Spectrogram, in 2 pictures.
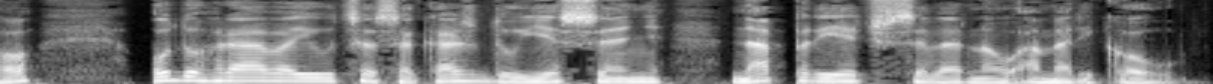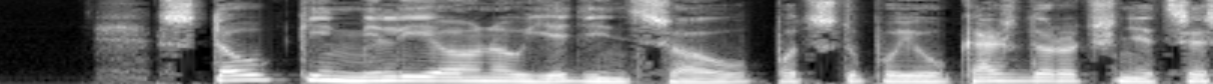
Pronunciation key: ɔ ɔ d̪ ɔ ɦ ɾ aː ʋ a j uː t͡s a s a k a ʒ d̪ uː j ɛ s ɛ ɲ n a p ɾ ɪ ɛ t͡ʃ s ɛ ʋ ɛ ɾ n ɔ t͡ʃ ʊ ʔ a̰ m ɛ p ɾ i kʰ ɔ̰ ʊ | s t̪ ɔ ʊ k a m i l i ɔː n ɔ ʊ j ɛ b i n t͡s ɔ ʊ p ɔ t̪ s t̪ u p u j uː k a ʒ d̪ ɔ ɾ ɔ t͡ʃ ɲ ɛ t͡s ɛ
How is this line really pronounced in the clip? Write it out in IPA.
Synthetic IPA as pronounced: ɔ ɔ d̪ ɔ ɦ ɾ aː ʋ a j uː t͡s a s a k a ʒ d̪ uː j ɛ s ɛ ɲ n a p ɾ ɪ ɛ t͡ʃ s ɛ ʋ ɛ ɾ n ɔ ʊ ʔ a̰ m ɛ ɾ i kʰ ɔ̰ ʊ | s t̪ ɔ ʊ k i m i l i ɔː n ɔ ʊ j ɛ ɟ i n t͡s ɔ ʊ p ɔ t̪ s t̪ u p u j uː k a ʒ d̪ ɔ ɾ ɔ t͡ʃ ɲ ɛ t͡s ɛ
